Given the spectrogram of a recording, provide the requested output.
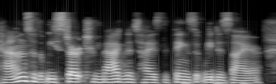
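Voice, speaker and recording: Against a quiet background, a woman with a very deep, low voice talks fairly quickly in an animated tone, her pitch varying in an ordinary way. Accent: American. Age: 40s. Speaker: meditation teacher. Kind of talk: live online workshop. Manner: fast.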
